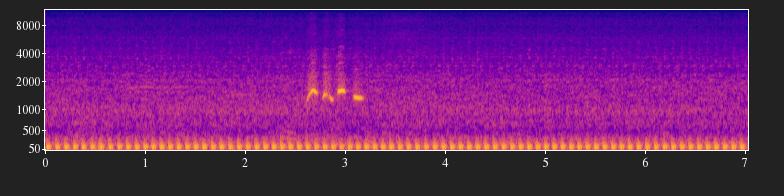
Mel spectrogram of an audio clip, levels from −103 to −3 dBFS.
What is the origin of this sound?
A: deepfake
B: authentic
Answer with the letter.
B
